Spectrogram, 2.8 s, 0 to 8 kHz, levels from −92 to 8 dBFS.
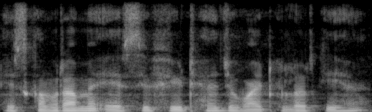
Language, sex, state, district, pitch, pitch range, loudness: Hindi, male, Jharkhand, Deoghar, 115 Hz, 115-125 Hz, -23 LUFS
